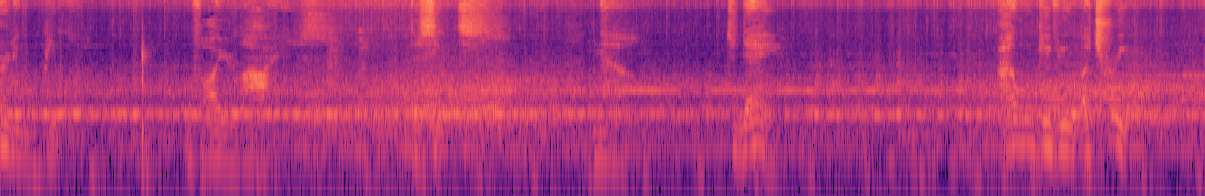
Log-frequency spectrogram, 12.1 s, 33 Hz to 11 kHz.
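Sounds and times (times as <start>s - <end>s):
indistinct speech: 0.0s - 0.8s, 1.8s - 3.4s, 4.1s - 5.1s, 5.9s - 6.4s, 7.3s - 7.8s, 10.0s - 11.4s
steady low hum: 0.0s - 12.0s.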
